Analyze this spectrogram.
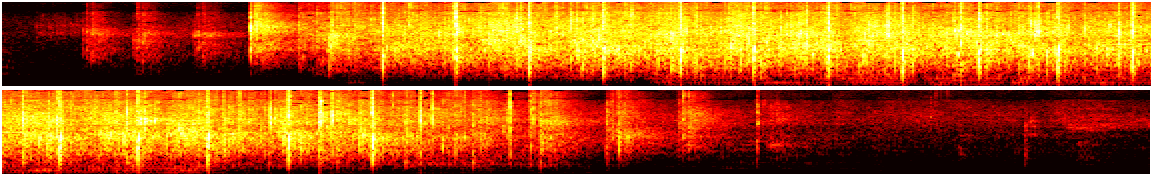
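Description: Audience applauding, starting suddenly about a second in and dying away over the last couple of seconds.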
